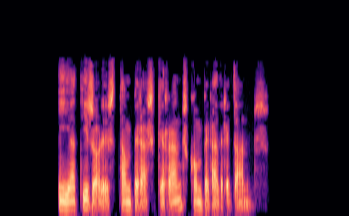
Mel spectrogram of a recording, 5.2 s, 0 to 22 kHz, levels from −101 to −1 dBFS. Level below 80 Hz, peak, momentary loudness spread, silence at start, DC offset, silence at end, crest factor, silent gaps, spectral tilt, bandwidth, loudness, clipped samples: -54 dBFS; -2 dBFS; 12 LU; 0.9 s; under 0.1%; 1.25 s; 18 dB; none; -5 dB/octave; 7.8 kHz; -18 LUFS; under 0.1%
